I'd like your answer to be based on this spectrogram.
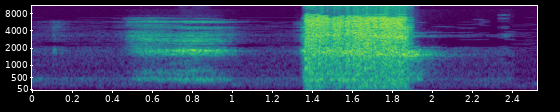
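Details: Male sneezing: a short in-breath followed by one loud, explosive burst of air, a single sneeze.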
